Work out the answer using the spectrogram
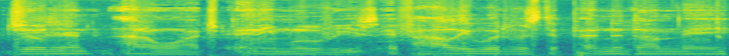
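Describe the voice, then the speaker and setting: A man's voice: fairly low pitch, little pitch movement, brisk, background noise. A man in casual radio studio chat, plain-spoken and joking. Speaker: show staff member.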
